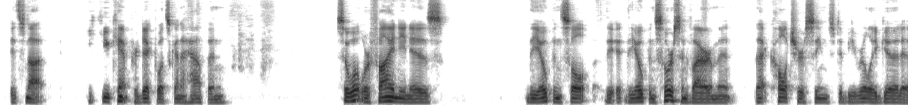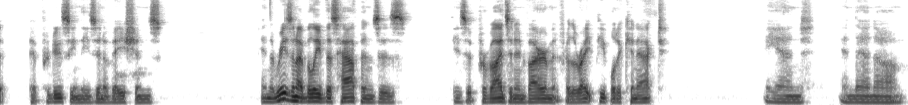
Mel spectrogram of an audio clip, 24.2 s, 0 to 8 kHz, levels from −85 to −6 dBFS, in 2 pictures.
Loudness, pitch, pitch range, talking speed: -24 LUFS, 95 Hz, 90-100 Hz, 140 wpm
